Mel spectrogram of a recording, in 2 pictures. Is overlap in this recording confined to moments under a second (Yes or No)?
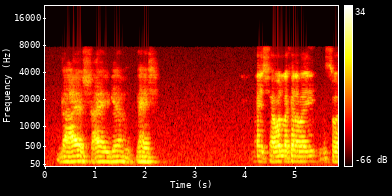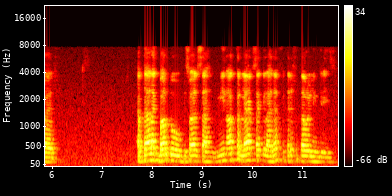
Yes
